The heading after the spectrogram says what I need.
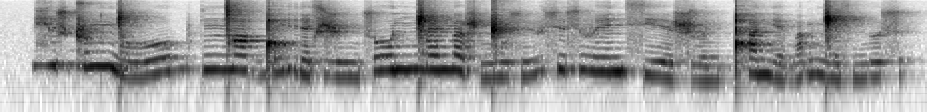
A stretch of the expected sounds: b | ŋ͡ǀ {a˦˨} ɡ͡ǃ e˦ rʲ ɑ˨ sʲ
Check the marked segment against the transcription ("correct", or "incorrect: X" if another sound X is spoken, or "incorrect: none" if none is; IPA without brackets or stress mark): incorrect: ɑ˦˨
